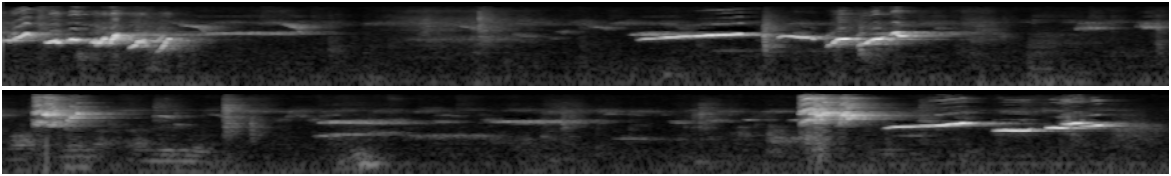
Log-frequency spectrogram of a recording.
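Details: Female white-rumped shama calling to prompt a male's song. Bursts of buzzy, scratchy notes alternate with clear upslurred whistles in three separate phrases, with quiet gaps between them.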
